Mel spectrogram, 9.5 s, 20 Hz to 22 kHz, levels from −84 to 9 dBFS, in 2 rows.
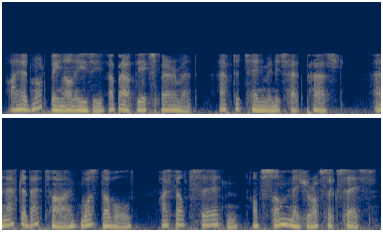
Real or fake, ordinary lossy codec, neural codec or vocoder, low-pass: real; AAC, 16 kbps; none; 7.2 kHz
